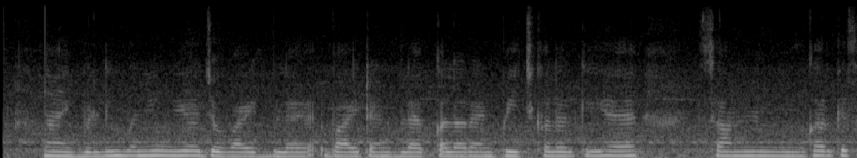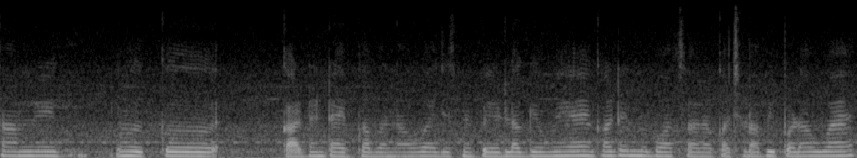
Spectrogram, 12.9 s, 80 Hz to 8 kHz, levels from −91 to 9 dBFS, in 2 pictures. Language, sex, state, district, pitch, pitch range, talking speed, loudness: Hindi, female, Bihar, Gopalganj, 215 Hz, 205-225 Hz, 205 wpm, -31 LUFS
